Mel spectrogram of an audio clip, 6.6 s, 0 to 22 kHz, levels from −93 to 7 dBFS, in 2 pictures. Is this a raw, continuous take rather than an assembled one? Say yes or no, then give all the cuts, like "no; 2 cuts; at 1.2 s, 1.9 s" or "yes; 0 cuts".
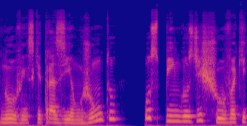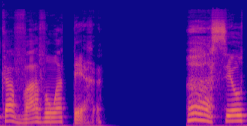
yes; 0 cuts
